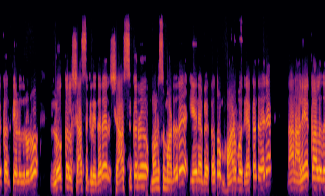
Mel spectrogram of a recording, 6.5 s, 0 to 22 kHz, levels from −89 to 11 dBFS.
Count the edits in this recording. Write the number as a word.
one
